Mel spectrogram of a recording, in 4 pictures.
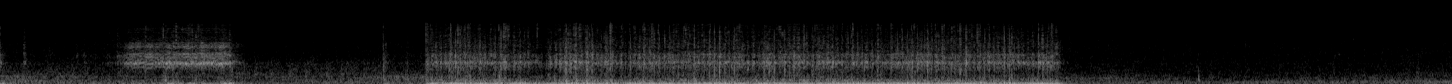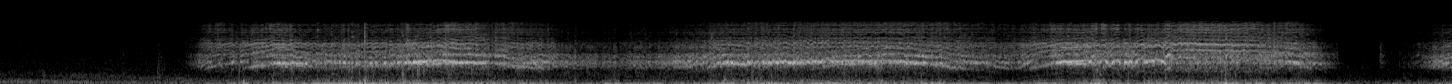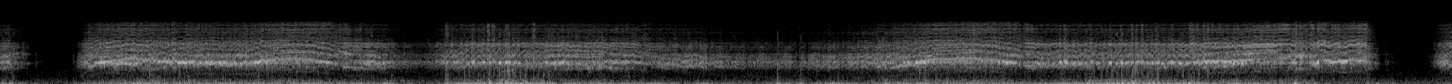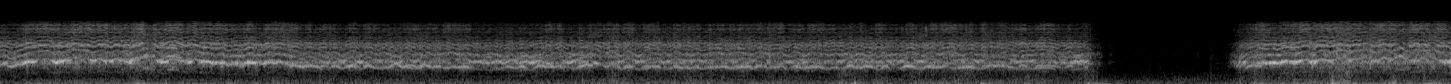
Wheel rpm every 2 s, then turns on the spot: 20, 10, 20, 40, 40, 10, 0, 0, 60, 110, 60, 120, 110, 120, 30, 110, 90, 90, 40, 120, 110, 100, 150, 120, 100, 100, 100, 40, 130.
2-12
